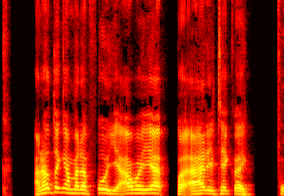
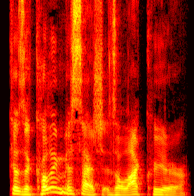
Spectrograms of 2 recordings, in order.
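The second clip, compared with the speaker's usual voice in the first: normal talking voice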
